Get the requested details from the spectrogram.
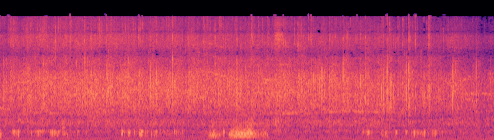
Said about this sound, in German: Erstmal ein kräftiger Applaus.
